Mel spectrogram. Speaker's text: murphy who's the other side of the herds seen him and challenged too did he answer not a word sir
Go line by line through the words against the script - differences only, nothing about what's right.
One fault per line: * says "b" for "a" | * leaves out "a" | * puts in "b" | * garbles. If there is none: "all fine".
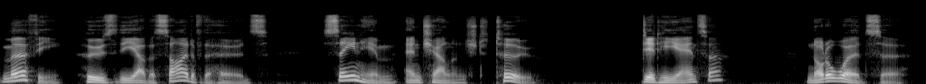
all fine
